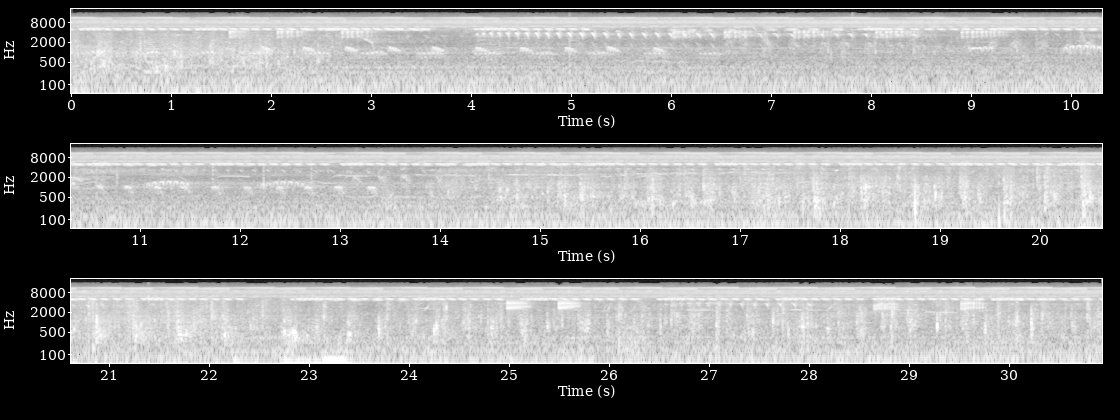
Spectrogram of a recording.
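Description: Insects calling in a steady, high, pulsing drone, with a bird giving rows of short repeated notes a couple of seconds in and a few slurred notes around ten seconds in.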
